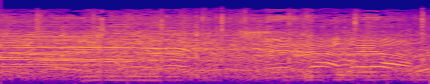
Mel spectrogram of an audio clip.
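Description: Large outdoor crowd of football spectators talking and calling out over one another, a dense steady mix of many voices.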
